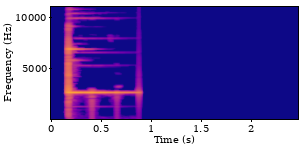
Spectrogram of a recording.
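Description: Notification-bell 'ding' sound effect: a single bright chime that rings for under a second and then cuts off abruptly.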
